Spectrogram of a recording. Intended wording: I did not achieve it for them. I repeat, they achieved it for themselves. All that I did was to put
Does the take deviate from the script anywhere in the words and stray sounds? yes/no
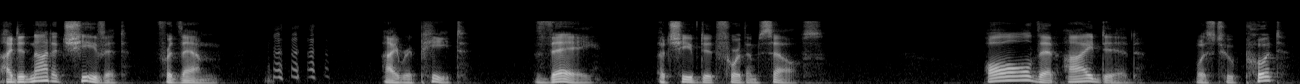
yes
